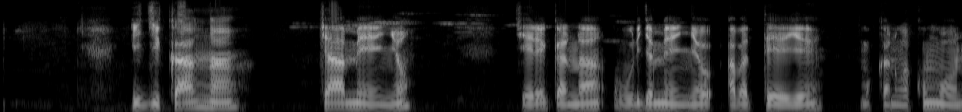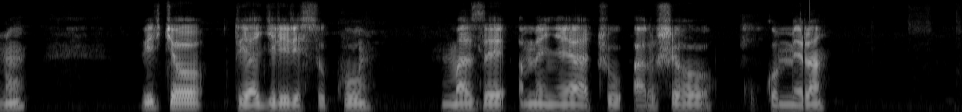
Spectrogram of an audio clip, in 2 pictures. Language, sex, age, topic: Kinyarwanda, male, 25-35, health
